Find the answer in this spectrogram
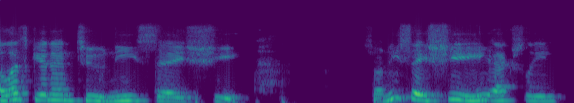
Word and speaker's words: Niseishi: So Niseishi, actually, if you pull the characters up in Okinawan, they are exactly the same characters as Nijushiho. So it's just the Okinawan pronunciation versus the Japanese pronunciation.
